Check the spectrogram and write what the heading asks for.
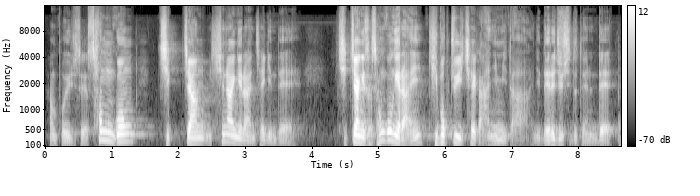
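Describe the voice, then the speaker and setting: Animated, bright-voiced Korean pastor. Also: male voice, mid-range voice, moderate pace. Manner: animated storytelling, acts out quoted characters; asks the congregation questions. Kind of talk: sermon.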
